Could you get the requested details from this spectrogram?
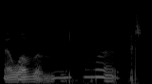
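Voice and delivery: soft gushing whisper. Real, not acted. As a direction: whisper it adoringly. Gushing over wedding photos.

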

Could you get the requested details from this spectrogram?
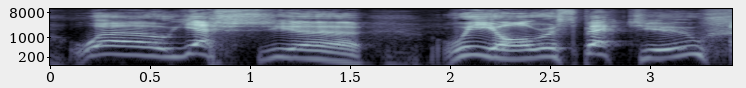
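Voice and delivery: high, loud, over-eager Brits; mock British crowd. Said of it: "everyone in Britain's like".

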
